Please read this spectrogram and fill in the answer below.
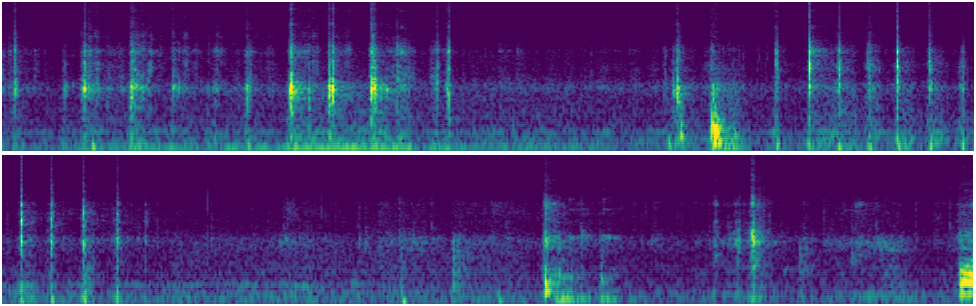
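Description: A plastic sieve being shaken and tapped to sift flour and cocoa powder into a bowl: runs of quick, light clicks, about five a second in the busiest stretch around the middle, thinning out towards the end.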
